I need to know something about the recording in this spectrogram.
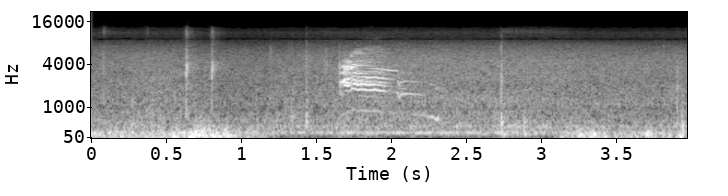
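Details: Brown tabby stray cat sitting on shrine stairs in Japan gives one short meow with stacked harmonics around the middle, then quiet outdoor background with a few faint clicks.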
